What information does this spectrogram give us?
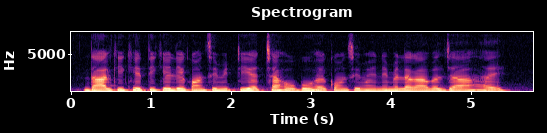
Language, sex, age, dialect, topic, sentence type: Magahi, female, 51-55, Southern, agriculture, question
